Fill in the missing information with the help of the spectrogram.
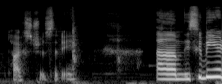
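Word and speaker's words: Toxtricity: this Pokemon's name wrong I always pronounce it toxicitry but it's toxcity tox yeah toxitricity um these could be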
